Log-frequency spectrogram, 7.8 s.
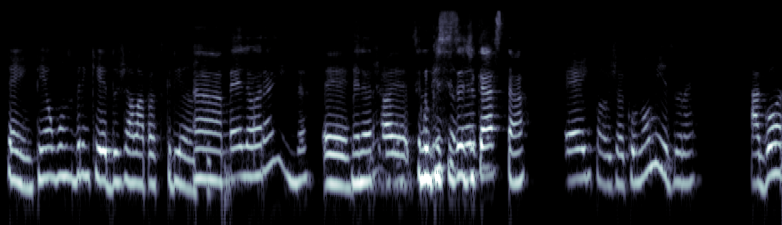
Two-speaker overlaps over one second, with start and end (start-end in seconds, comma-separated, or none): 3.5-5.0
